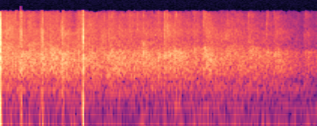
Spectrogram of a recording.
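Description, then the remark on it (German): Four sharp, evenly spaced claps ring out, then a steady wash of audience applause for the church's technician carries on at a moderate level and eases off slightly toward the end, with no talking. “Ein extra Applaus für Ulf.”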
